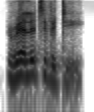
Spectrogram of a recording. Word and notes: Relativity: Indian

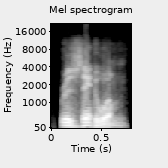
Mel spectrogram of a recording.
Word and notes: residuum: American English

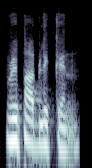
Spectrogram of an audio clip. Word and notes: republican: Indian

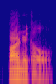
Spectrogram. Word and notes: barnacle: American English

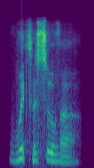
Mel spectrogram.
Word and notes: whithersoever: Indian

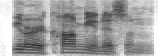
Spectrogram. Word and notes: Eurocommunism: American English

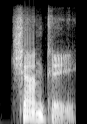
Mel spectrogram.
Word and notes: chanty: British English

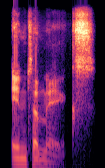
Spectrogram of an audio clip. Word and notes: intermix: British English

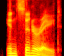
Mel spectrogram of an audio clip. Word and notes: incinerate: American English

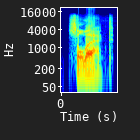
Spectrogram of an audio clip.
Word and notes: select: American English

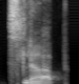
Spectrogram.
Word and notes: slurp: Indian

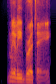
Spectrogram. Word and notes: muliebrity: British English

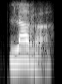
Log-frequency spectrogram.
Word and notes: lover: Indian

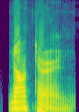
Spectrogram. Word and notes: nocturne: American English

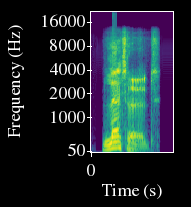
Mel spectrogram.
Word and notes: lettered: British English

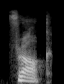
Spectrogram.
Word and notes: frock: Indian

